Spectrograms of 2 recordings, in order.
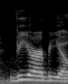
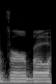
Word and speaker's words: Vrbo: in bathrooms or bedrooms vrbo or verbo however you want to pronounce that they say no indoor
